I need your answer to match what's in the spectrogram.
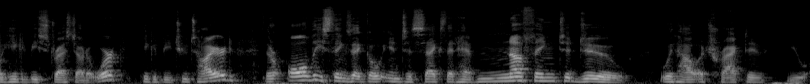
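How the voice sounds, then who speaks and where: A middle-aged man hosting a podcast, talking frankly and reassuringly in a casual advice style. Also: medium pitch. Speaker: podcast host.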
